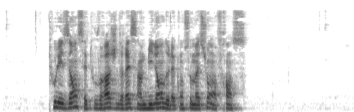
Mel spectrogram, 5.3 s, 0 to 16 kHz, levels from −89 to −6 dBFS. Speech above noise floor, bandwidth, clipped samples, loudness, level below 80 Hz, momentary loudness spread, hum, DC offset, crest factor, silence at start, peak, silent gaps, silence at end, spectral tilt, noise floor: 55 dB; 11.5 kHz; under 0.1%; -27 LUFS; -66 dBFS; 8 LU; none; under 0.1%; 22 dB; 0.75 s; -8 dBFS; none; 1.65 s; -5 dB/octave; -82 dBFS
